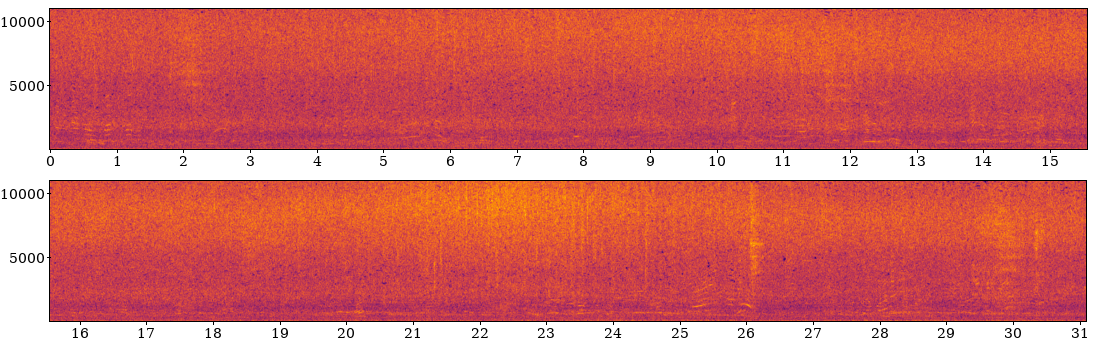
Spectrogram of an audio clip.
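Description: Heavy rain pouring steadily as a dense hiss, with people's voices chattering under it.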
